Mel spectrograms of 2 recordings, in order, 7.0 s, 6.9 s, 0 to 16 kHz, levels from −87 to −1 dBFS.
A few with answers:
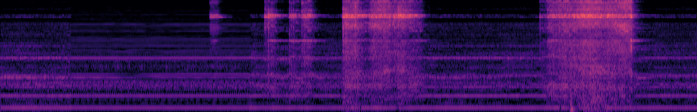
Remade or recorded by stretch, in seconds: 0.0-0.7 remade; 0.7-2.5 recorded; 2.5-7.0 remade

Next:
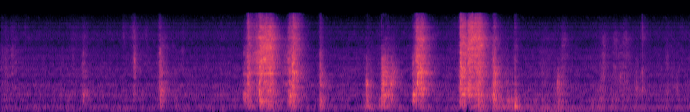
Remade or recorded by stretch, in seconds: 0.0-6.9 remade

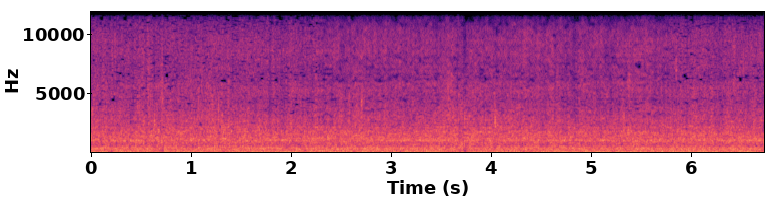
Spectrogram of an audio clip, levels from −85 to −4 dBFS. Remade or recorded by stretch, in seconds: 0.0-2.3 recorded; 2.3-5.8 remade; 5.8-6.7 recorded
